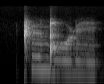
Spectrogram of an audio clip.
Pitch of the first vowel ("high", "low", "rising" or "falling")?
high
